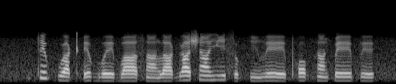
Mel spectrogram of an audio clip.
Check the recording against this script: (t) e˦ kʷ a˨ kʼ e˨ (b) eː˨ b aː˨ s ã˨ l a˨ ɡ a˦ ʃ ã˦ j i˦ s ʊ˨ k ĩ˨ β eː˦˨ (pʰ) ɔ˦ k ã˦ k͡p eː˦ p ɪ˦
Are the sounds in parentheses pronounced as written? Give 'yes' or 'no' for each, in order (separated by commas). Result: yes, no, yes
